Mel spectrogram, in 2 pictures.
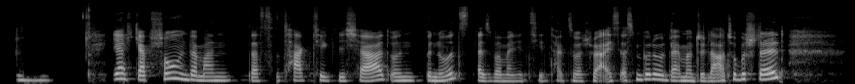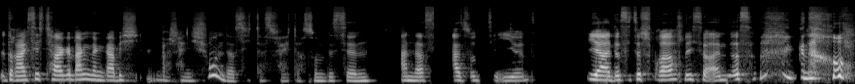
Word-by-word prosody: Mhm. 190 -2 -9 0.6
Ja, 255 +1 +2
ich 250 0 -8
glaube 205 -2 0
schon, 260 0 -2
wenn 210 -3 -2
man 180 0 -6
das 170 0 -8
so 175 - -17
tagtäglich 180 -1 -6
hört 180 +6 0
und 180 +1 -6
benutzt, 205 +8 -5
also 160 -2 -5
wenn 155 -1 -6
man 150 -1 -8
jetzt 150 - -15
jeden - - -14
Tag - - -13
zum 160 - -7
Beispiel 155 0 -7
Eis 170 - -3
essen 180 +5 -7
würde 240 0 0
und 210 -3 -5
da 180 - -1
einmal 175 -1 -3
Gelato 160 +8 -4
bestellt. 245 +4 0 0.7
30 205 +2 +3
Tage 220 -2 +5
lang, 230 +1 +5
dann 205 -2 +2
glaube 190 +1 +3
ich 180 -4 -5
wahrscheinlich 175 -3 -10
schon, 415 +1 +2
dass 160 -1 -6
sich 180 +2 -15
das 165 -1 -12
vielleicht 160 0 -15
auch 155 - -16
so 150 +3 -6
'n 165 - -4
bisschen 170 -1 -4 0.2
anders 180 0 0 0.2
assoziiert. 185 0 -4 0.5
Ja, 215 -4 +10
dass 200 +1 +1
sich 210 - -10
das 240 0 +3
sprachlich 225 +1 +3
so - - +2
anders, 230 +6 +1 0.4
genau 315 +5 +8
185 Hz, 195 wpm, -24 LUFS, 170-225 Hz, 0.7 s, Ja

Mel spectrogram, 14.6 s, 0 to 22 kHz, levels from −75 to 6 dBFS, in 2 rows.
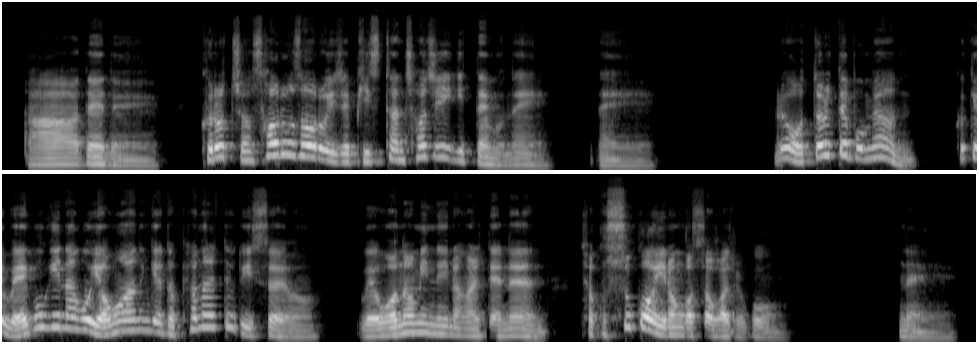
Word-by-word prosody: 아 110 +2 -1
네네. 90 -7 -4 0.3
그렇죠. 235 -7 +1
서로서로 255 0 +3
이제 155 -3 -1
비슷한 160 +5 -3
처지이기 225 -4 -4
때문에 100 - -6 0.3
네. 85 -3 -14 0.8
그리고 - - 0
어떨 240 - +2
때 275 - 0
보면 220 +1 -4 0.3
그렇게 425 +1 -1
외국인하고 265 - +3
영어하는 210 +8 +3
게 195 -3 -1
더 145 -3 -3
편할 270 +3 -2
때도 275 -1 -7
있어요. 100 -6 -4 0.3
왜 115 - -1
원어민이랑 150 0 +1
할 120 -1 -3
때는 115 -5 -2 0.2
자꾸 - - -8
숙어 275 -8 +4
이런 140 -2 +3
거 135 - +2
써가지고. 95 -7 -3 0.8
네. 80 -3 -12
145 Hz, 300 characters per minute, -21 LUFS, -, 0.8 s, 숙어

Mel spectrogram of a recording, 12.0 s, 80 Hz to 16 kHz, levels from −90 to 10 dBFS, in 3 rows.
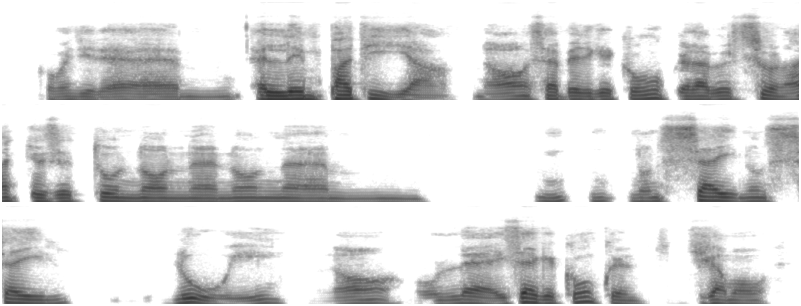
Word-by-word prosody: come 110 0 -9
dire, 105 -1 -5 0.3
è, - - -4
mhmm, 105 0 -12 0.2
l'empatia, 125 - +5
no, 110 +3 -2
sapere 120 -1 +1
che 115 0 +1
comunque 135 0 0
la 120 0 +4
persona 125 0 0
anche 125 -1 +1
se 120 0 -1
tu 135 -1 +2
non 120 -1 0
non 115 +2 -2
n 110 -2 -6 0.6
n 125 0 -4 0.3
non 125 0 -5
sei 135 +3 +3
non 125 +1 -3
sei 125 -1 0 0.5
lui, 120 -3 0 0.3
no, 120 +2 -5
o 110 +1 -11
lei, 120 -4 0
sai 150 +5 +5
che 125 - +1
comunque 125 -6 -2 0.2
diciamo 115 -2 -3
120 Hz, 150 wpm, -22 LUFS, 110-125 Hz, 0.6 s, l'empatia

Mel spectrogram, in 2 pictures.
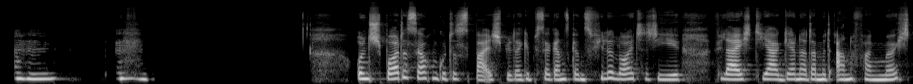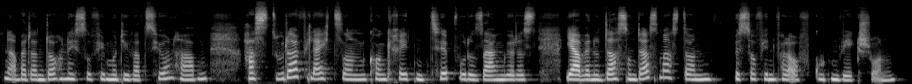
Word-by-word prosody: Mhm. 255 0 +2 0.6
Mhm. 270 -4 -2 2.1
Und 260 -1 +5
Sport 260 +2 +3
ist 310 - +2
ja 275 +1 +2
auch - - -18
'n 270 - -1
gutes 255 -1 -3
Beispiel. 215 +1 -1
Da 220 - -2
gibt's 230 0 -5
ja 240 - -2
ganz 230 +1 0
ganz 235 0 -1
viele 285 +1 -1
Leute, 250 0 -2
die 225 -1 -1 0.3
vielleicht, 230 -2 +2
ja, 240 -2 +3
gerne 240 +1 +1
damit 230 -2 +1
anfangen 230 -1 +2
möchten, 255 +4 0
aber 230 0 -1
dann 220 -1 0
doch 235 +2 -2
nicht 245 -1 +1
so 245 -2 -3
viel 240 +1 -5
Motivation 225 +5 -1
haben. 225 +4 -1 0.4
Hast 270 -2 +3
du 250 - -2
da 335 +4 +3
vielleicht 250 -5 -2
so 245 - -2
'n 225 0 -1
konkreten 235 -1 -1
Tipp, 260 +2 0
wo 235 - -1
du 225 - +1
sagen 215 0 +2
würdest, 220 0 -1 0.2
ja, 225 -2 +7
wenn 220 0 +2
du 220 - +2
das 240 +2 +2
und 230 0 +3
das 275 +6 +1
machst, 315 -3 -4
dann 230 0 +1
bist 245 0 0
du - - -1
auf 235 - -16
jeden 230 -1 +3
Fall 225 - -2
auf 215 - -6
gutem 225 -1 0
Weg 195 -1 -3
schon? 205 +3 -5
235 Hz, 200 wpm, -20 LUFS, 225-255 Hz, 2.1 s, ja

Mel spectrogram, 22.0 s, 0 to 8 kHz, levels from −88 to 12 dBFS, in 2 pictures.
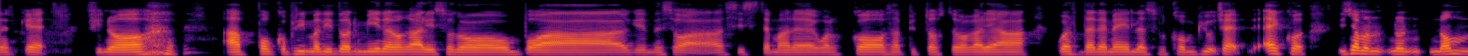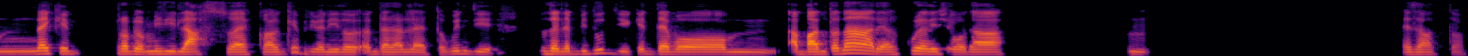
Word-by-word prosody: perché 120 +1 -3 0.3
fino, 120 +1 +5
a 145 +3 -2 0.4
a 125 +1 +7
poco 130 +1 -3
prima 135 -1 -1
di 130 0 -1
dormire 130 0 +1
magari 125 0 +3
sono 120 -1 +1
un 120 +1 -5
po' 120 0 +2
a 115 - +2
che 115 0 -9
ne 115 0 -10
so, 115 -1 -4
a 110 +2 -3
sistemare 115 0 -4
qualcosa, 120 +1 -1
piuttosto 120 +1 -7
magari 120 +1 0
a 120 -1 0 0.2
guardare 125 -1 0
mail 125 -1 -1
sul 120 +1 -18
compiu 125 +1 -5
cioè, - - +1
mhmm, - - -30
ecco, 145 -3 +3 0.2
diciamo, 155 +2 +4
n 140 - -3
non 140 -2 -1
non 135 0 0
è 150 - +7
che 145 -2 -3 0.2
proprio 135 0 +1
mi 135 +1 -1
rilasso, 130 -1 +1
ecco, 125 0 0
anche 120 0 -4
prima 130 -2 -5
di 125 0 -3
do 125 0 0
uhm, - - -3
andare 125 0 -2
a - - +1
letto. 120 0 -4
Quindi, 140 -2 -5
ho 180 -2 -20
delle 140 -1 +3
abitudini 145 0 -6
che 125 +1 -5
devo, 125 -1 +3
mhmm, 120 -1 -7
abbandonare, 140 +4 +5
alcune 135 +3 0
dicevo 130 -1 -2
da 125 -1 +2 0.9
mh. 125 -2 -9 1.9
Esatto. 120 -1 -7
125 Hz, 165 wpm, -24 LUFS, 120-135 Hz, 1.9 s, a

